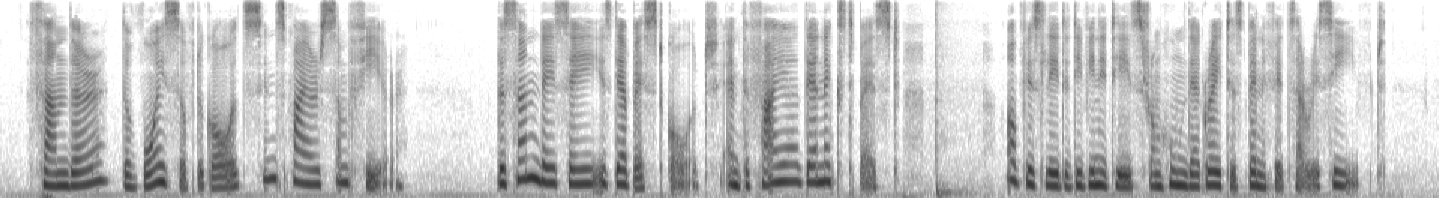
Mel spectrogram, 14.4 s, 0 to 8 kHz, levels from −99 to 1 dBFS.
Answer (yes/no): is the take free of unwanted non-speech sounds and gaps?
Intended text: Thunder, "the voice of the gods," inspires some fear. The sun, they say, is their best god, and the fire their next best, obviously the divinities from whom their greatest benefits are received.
no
